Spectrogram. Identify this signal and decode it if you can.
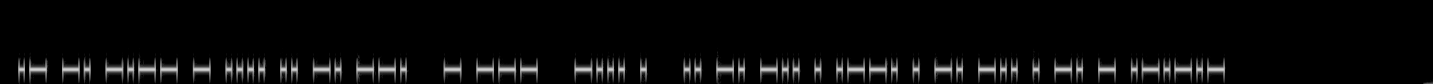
Morse code, heard as a keyed tone, about 22 wpm, 700 Hz. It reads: ANYTHING TO BE INDEPENDENT.
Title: Sentences from Top 1000 Words - Review Part 6 - 22wpm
